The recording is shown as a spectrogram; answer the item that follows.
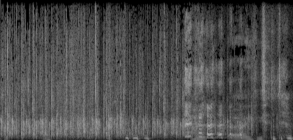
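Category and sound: crowd, clapping applause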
